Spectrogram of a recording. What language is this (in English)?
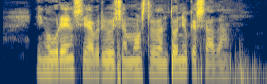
Galician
